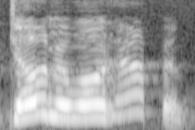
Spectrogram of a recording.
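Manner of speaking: high, loud, laughing retort; amused defiance. Retold or imitated. Teacher relishing Babaji's answer to the astrologer, laughing and loud. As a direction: throw it out loudly through laughter.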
